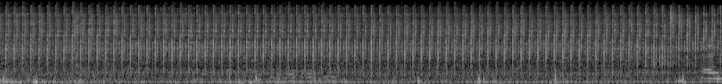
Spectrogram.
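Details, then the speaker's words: Pneumatic radial shockwave therapy device (10-bar machine) firing at three bar energy, frequency set at 12: steady, regular sharp clicking at about four pulses a second from the handpiece. "the device is ready when I will press the save it will start giving shock you can see it's three bar energy"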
